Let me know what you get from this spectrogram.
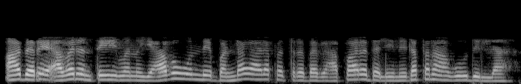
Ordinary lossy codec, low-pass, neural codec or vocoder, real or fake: MP3, 16 kbps; 3.6 kHz; codec, 24 kHz, 0.9 kbps, WavTokenizer, medium speech release version 1; fake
